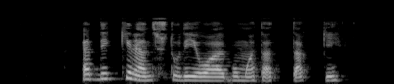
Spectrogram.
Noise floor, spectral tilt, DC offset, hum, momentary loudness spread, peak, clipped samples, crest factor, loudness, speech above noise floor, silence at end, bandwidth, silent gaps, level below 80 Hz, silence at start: -77 dBFS; -4 dB/octave; under 0.1%; none; 10 LU; -8 dBFS; under 0.1%; 18 dB; -25 LUFS; 52 dB; 0.55 s; 9.6 kHz; none; -74 dBFS; 0.85 s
